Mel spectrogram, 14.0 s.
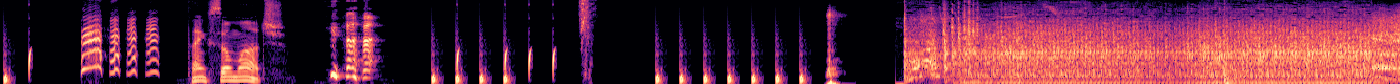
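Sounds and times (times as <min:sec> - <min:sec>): engine starting and running: 0:09.0 - 0:14.0.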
